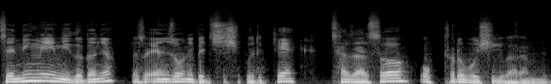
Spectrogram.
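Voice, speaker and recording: Somewhat breathy and dark, mellow in tone, a man speaks at a fairly low pitch and moderate pace with very wide pitch swings, in a dry, close sound with no echo. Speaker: real estate auction instructor. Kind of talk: lecture.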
